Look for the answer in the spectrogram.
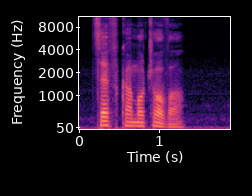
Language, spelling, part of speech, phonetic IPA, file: Polish, cewka moczowa, noun, [ˈt͡sɛfka mɔˈt͡ʃɔva], Pl-cewka moczowa.ogg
